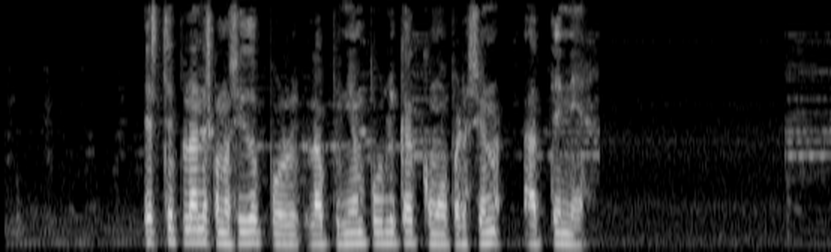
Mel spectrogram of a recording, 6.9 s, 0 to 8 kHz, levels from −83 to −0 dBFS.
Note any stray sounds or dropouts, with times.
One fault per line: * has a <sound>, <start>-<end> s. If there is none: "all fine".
all fine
